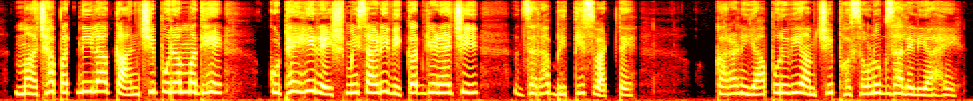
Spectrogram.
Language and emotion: Marathi, fearful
